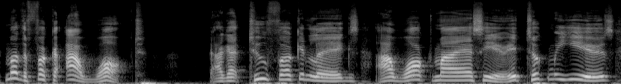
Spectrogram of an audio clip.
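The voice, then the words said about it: Character voice with weird Southern accent. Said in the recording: “I got a strange fucking accent. Everybody always tells me I got a weird accent. ... my Southern ass”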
